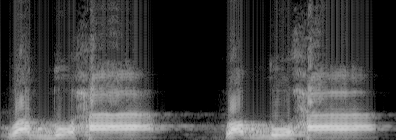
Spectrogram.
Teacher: بمقدار حركتين. الألف تمد بمقدار حركتين، فنحذر بارك الله فيكم من أن نشرب الألف الياء، من أن نميل الألف، نقول والضحى حاء، هذه فيها تقليل، والضحى والفتح الخالص حاء، والضحى لا نقول والضحى حاء والضحى والضحى هكذا والضحى.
